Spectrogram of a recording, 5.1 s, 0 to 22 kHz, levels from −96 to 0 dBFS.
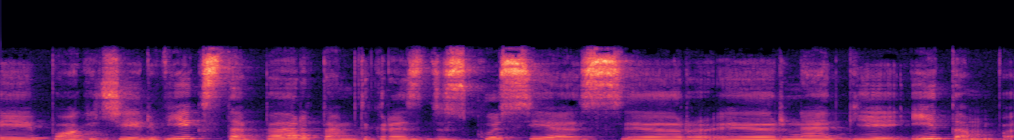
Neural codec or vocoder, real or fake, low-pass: none; real; 14.4 kHz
